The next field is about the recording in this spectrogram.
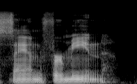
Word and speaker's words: San Fermin: But on the band's website, on the About page, it does say the name is pronounced San Fermin.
